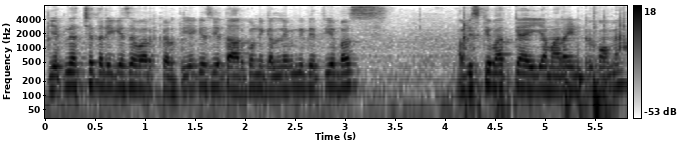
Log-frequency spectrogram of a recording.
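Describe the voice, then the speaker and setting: Fast speech with little pitch movement marks this man's mid-range voice. He's a video creator chatting casually through a practical tutorial, step by step and often repetitive. Ambient noise is clearly audible.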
